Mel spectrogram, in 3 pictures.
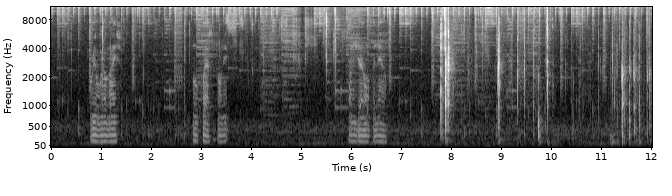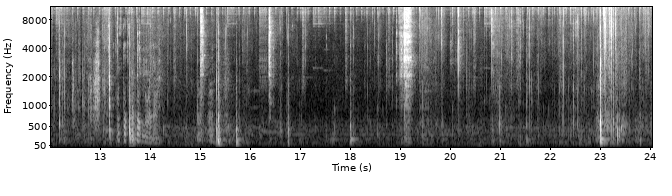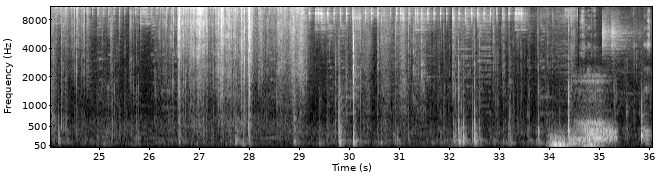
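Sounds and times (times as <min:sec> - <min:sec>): packaging crinkling and tearing: 0:18.4 - 0:25.3, 0:26.1 - 0:29.2.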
